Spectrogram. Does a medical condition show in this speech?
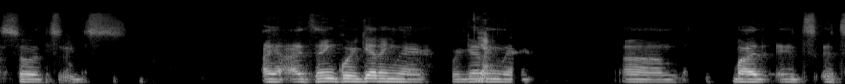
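Yes: cerebral palsy.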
